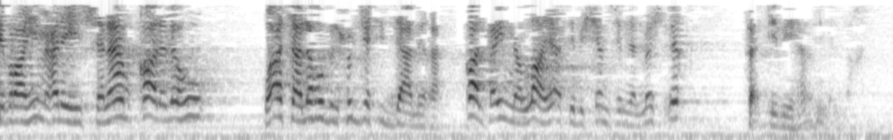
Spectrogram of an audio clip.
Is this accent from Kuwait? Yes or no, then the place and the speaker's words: yes; Kuwait; بالعامية عندنا بالكويت يقول توهج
